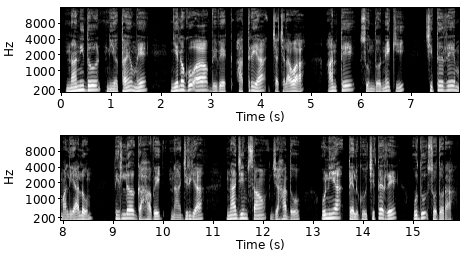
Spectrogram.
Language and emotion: Santali, neutral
